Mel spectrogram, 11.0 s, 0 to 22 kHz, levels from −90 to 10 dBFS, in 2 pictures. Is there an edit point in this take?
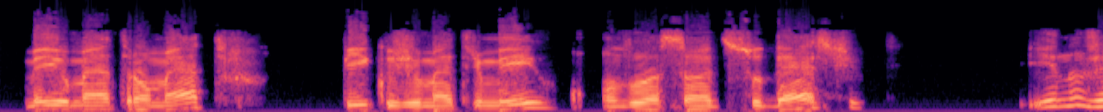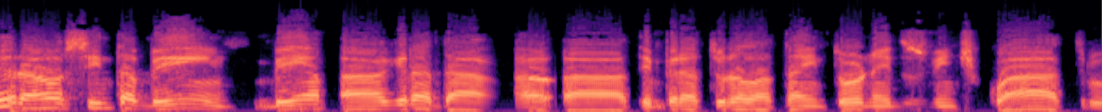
yes; 1 cut; at 8.0 s

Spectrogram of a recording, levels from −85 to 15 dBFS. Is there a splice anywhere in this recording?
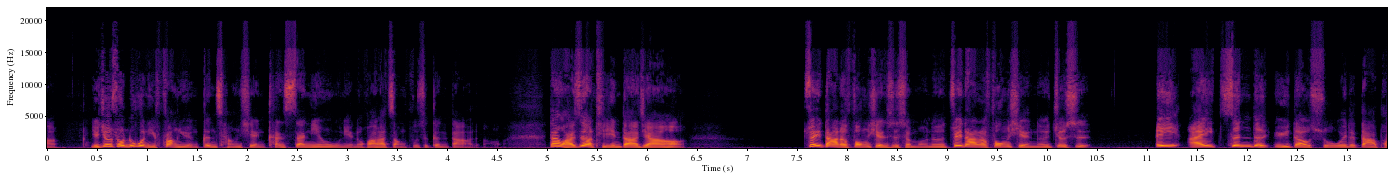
no; 0 cuts

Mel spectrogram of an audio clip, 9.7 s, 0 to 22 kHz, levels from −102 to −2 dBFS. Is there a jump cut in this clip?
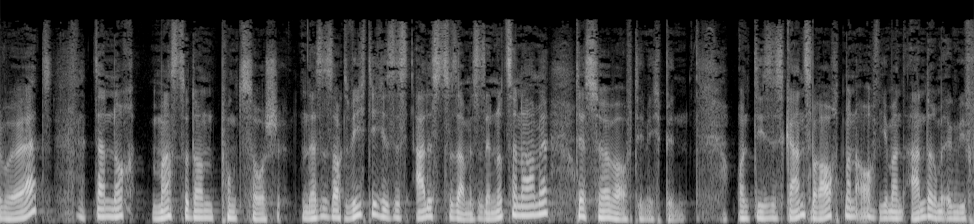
yes; 7 cuts; at 0.9 s, 1.4 s, 3.4 s, 4.8 s, 5.7 s, 8.1 s, 8.8 s

